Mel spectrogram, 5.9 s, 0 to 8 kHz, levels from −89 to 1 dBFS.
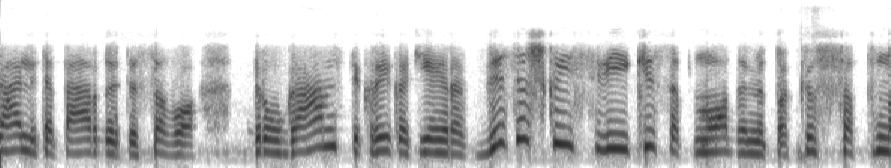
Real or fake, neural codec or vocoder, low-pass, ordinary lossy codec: real; none; 7.2 kHz; Opus, 64 kbps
